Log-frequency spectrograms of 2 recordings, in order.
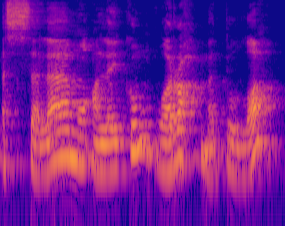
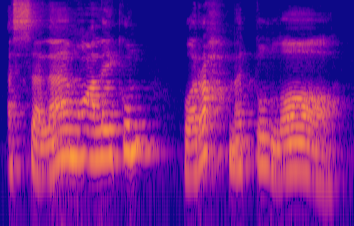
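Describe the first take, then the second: First: The vowel at the end is cut short. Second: The vowel at the end is held long. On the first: The speaker calls it wrong. "The prayer ends not with" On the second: The speaker calls it right. "with two harakat at the end"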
